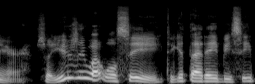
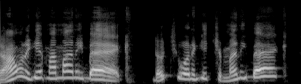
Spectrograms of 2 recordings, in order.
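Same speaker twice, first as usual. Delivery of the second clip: higher, pleading mock trader; hammed-up small trader, higher and pleading; eager trader wanting money back; 13 semitones higher, 4 dB louder than usual. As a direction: coax like someone desperate to recoup losses.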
